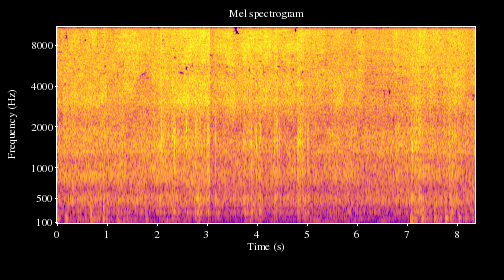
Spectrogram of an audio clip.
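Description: Bits of confetti rattle and click as a vacuum sucks them up.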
